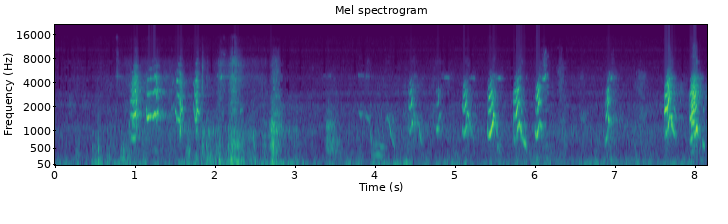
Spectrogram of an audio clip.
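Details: Puppy meeting a big dog for the first time: a run of short, high yipping barks and whimpers, roughly three per second, some clustered in quick pairs, with soft low rumbling noise underneath.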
